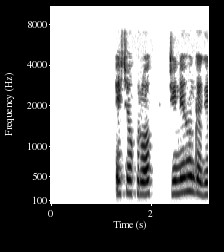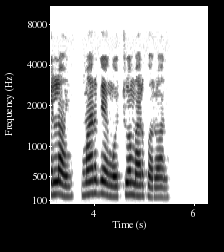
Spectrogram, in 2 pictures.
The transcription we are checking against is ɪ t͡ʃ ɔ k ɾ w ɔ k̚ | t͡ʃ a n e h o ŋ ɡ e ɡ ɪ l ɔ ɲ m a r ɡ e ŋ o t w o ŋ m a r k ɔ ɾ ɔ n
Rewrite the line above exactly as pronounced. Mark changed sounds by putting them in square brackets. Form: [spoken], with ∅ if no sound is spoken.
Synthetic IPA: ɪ t͡ʃ ɔ k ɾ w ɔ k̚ | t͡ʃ [i] n e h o ŋ ɡ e ɡ ɪ l ɔ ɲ m a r ɡ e ŋ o t w o [∅] m a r k ɔ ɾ ɔ n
